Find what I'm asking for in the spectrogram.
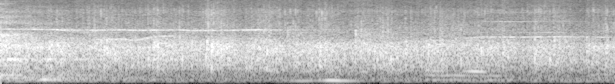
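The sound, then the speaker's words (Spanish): An audience applauds steadily for about three seconds, a dense wash of clapping at an even loudness, with faint voices and murmurs mixed in underneath. “¿La, ¿La, aplaudieron ya?”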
